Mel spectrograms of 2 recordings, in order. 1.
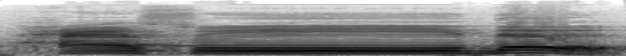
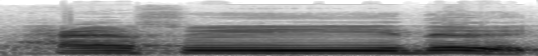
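വാക്ക് ശുദ്ധമായ d ശബ്ദത്തിലാണ് അവസാനിക്കുന്നത്. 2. വാക്ക് ശുദ്ധമായ d ശബ്ദത്തിലാണ് അവസാനിക്കുന്നത്.

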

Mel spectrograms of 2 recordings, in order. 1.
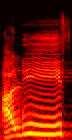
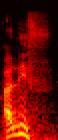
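Vokal pertama dibaca panjang. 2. Vokal pertama dibaca pendek. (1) "dibaca panjang alif tidak" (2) "tapi alif"

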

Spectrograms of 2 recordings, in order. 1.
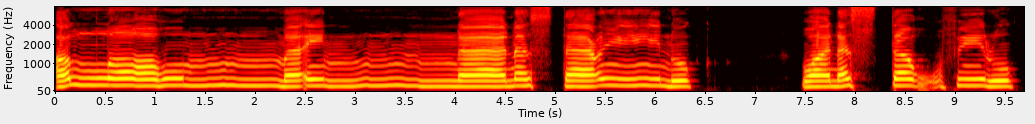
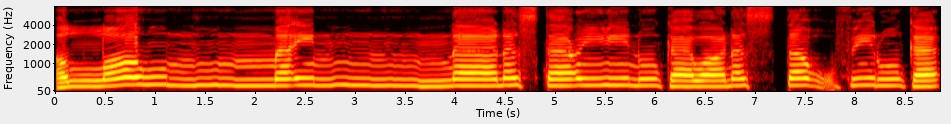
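nasta'inuk-এর পরে থেমে যায়, শেষ স্বরধ্বনি বাদ দিয়ে। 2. এটি থামা ছাড়াই চলতে থাকে, শেষ স্বরধ্বনি বজায় রেখে।

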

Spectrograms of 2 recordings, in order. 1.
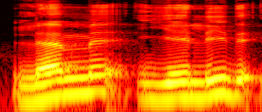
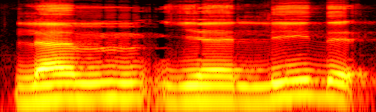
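m, ekstra bir ünlü sesiyle bırakılıyor. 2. m kapalı tutuluyor ve akıcı bir şekilde devam ediyor. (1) "Mime hareke vermiş oluruz. Veya kalkale gibi bir ses gelir. Bu da yanlış olmuş olur" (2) "Lem yelid akacak"

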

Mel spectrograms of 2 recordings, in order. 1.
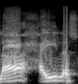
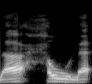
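இரண்டாவது சொல் 'ay' ஒலியுடன் சொல்லப்படுகிறது. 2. இரண்டாவது சொல் 'aw' ஒலியுடன் சொல்லப்படுகிறது. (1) "லா ஹைல சொல்லக்கூடாது" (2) "லா ஹவுல அப்படிதான் சொல்லணும்"

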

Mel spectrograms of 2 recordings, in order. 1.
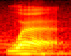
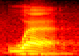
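Wa itu tipis, bibir senyum. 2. Wa itu tipis, bibir senyum.

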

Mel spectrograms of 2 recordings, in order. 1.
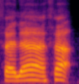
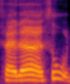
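Kata ini berakhir dengan vokal 'a'. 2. Kata ini berakhir dengan vokal 'u'. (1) "dengan mansub dengan dengan fathah" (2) "dengan dhammah"

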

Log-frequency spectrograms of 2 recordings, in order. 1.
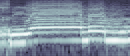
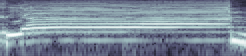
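শব্দটি একটি ছোট নাসিক্য 'উন' দিয়ে শেষ হয়। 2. শেষের অংশ বাদ যায় এবং স্বরটি দীর্ঘ টানা হয়।

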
